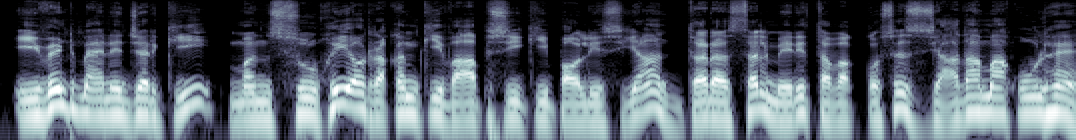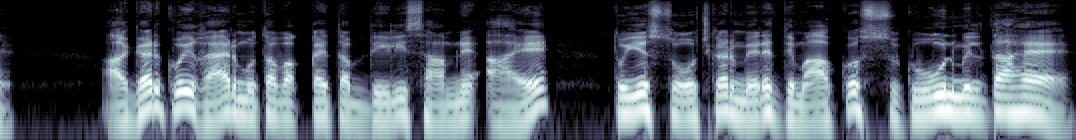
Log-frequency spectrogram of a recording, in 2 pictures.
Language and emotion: Urdu, surprised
